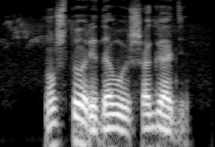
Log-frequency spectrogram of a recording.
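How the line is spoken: Tired voice. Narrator (Russian): усталым голосом произнес он

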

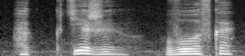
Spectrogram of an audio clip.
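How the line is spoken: Whisper. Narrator (Russian): прошептал я

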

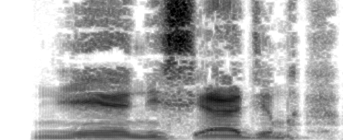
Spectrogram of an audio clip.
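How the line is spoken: Suddenly dejected voice. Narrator (Russian): вдруг упавшим голосом сказал Кирза

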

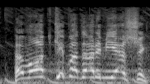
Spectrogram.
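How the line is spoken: Distant shout. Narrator (Russian): крикнули оттуда

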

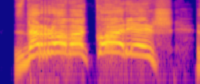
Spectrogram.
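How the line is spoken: Drunken yelling. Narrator (Russian): заорал он дурным пьяным голосом

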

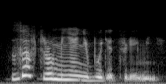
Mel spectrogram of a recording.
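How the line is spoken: Calm explanation. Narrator (Russian): спокойно пояснил его светлость

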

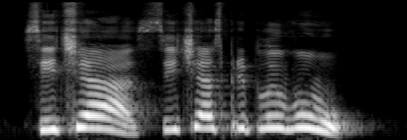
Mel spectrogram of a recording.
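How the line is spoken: Shouting little mouse. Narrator (Russian): закричал мышонок

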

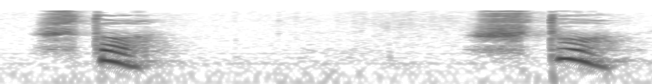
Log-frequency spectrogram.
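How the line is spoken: Frightened plaintive question. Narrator (Russian): испуганно, жалобно спросила она, приподнимаясь на кровати

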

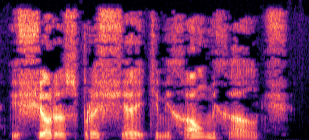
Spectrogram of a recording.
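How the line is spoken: Weak voice. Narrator (Russian): Александр произносит слабым голосом

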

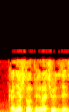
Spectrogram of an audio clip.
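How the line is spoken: Sudden angry woman. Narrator (Russian): вдруг сердито ответил за него женщина

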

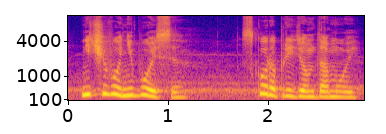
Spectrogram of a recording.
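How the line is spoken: Confident voice. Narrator (Russian): вслух уверенным голосом сказала

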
